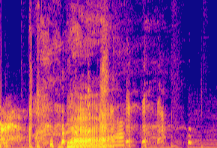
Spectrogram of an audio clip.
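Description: A man coughs and chokes up close in harsh, sputtering bursts, with a strained, gagging stretch in the middle and a few short hacks trailing off at the end.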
